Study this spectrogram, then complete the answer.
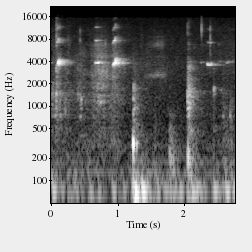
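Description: High, thin squeaks from a pet hamster come in a few short bursts over a low background, fairly quiet and close.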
